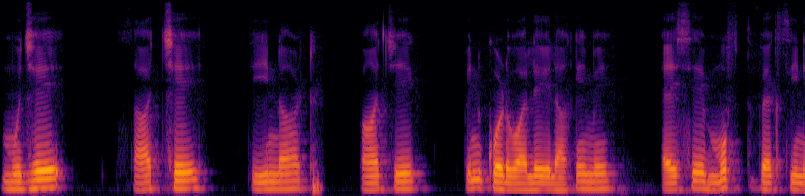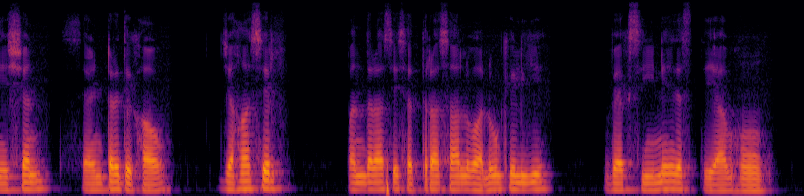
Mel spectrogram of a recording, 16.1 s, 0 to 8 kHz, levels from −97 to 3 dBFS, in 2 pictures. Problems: none marked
